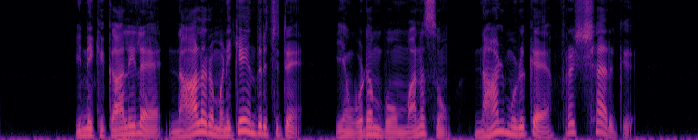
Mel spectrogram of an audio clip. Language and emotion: Tamil, happy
